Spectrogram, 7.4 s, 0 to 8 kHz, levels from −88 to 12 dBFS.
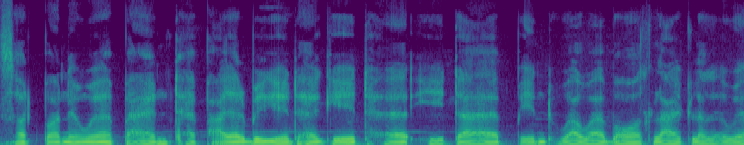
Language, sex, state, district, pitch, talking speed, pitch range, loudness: Hindi, male, Chandigarh, Chandigarh, 105 Hz, 175 wpm, 100-105 Hz, -16 LUFS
